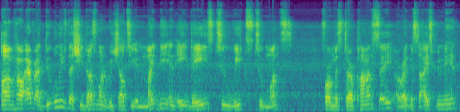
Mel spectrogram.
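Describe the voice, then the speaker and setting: A man's voice: medium pitch, normal speed, slight background noise, poor audio. A man from Rhode Island giving casual tarot readings on a live stream, repeating names and questions with many fillers. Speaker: tarot reader.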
